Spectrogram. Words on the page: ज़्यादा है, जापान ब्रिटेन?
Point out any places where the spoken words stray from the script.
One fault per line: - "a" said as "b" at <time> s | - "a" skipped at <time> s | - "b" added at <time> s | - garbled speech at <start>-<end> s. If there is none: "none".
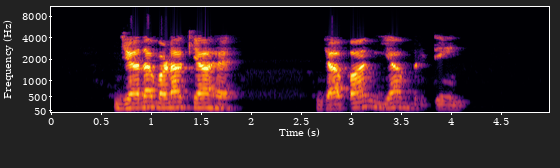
- "बड़ा क्या" added at 1.0 s
- "या" added at 3.3 s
